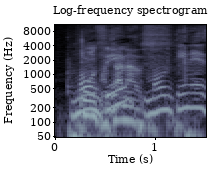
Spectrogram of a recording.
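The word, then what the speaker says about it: Montanez: No, it ain't ain't no R in it. It's spelled M O N T A N E Z Montinez.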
